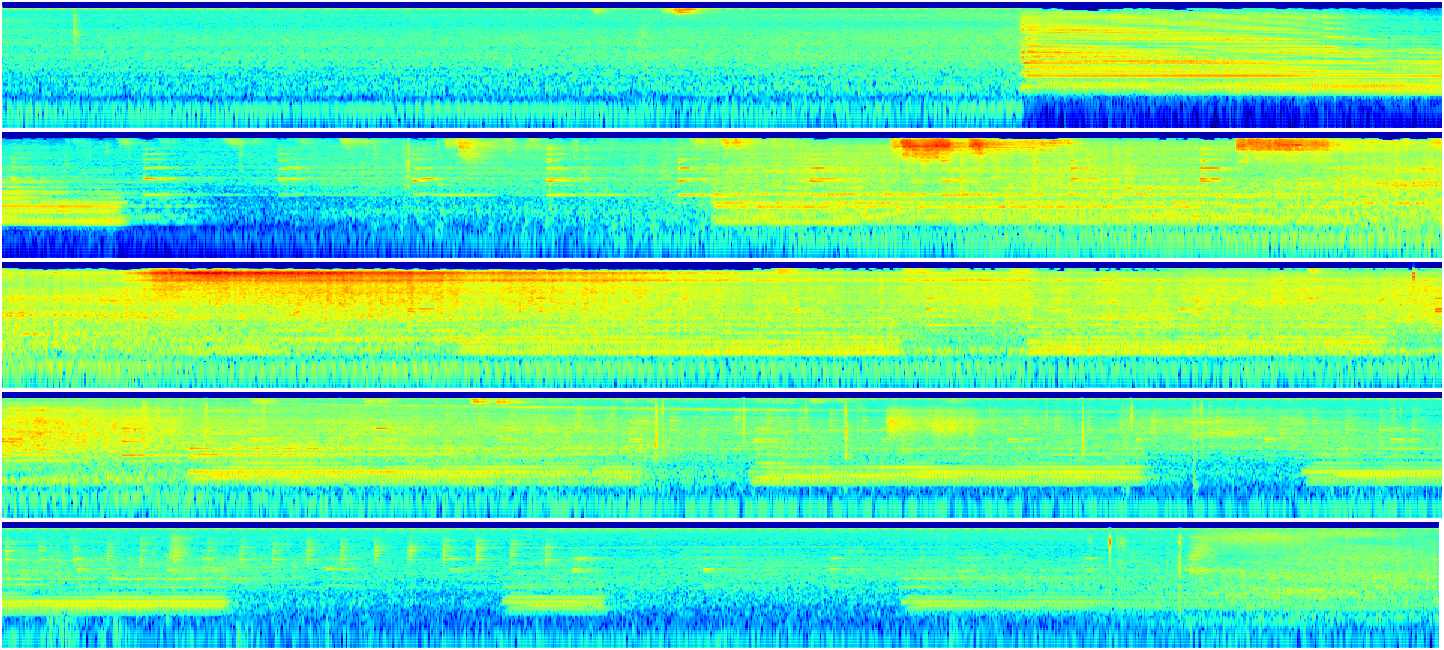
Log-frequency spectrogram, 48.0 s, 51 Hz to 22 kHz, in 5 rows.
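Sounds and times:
rail cars rumbling past: 0.0 - 47.9
train horn blasts: 6.8 - 11.2, 14.2 - 36.6, 37.4 - 40.1, 41.7 - 42.6, 44.4 - 46.6.

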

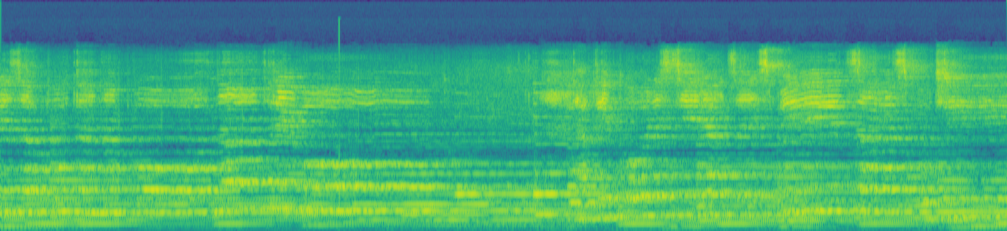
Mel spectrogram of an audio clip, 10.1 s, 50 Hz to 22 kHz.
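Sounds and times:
girls singing into microphones: 0.0 - 4.6, 5.3 - 10.0.

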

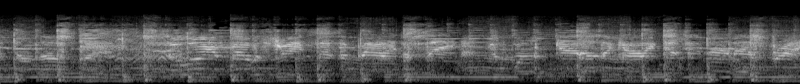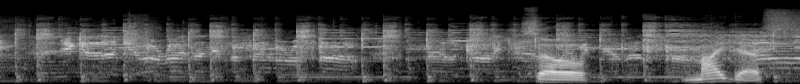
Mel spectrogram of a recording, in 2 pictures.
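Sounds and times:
pop song from small speaker: 0.0 - 16.0.

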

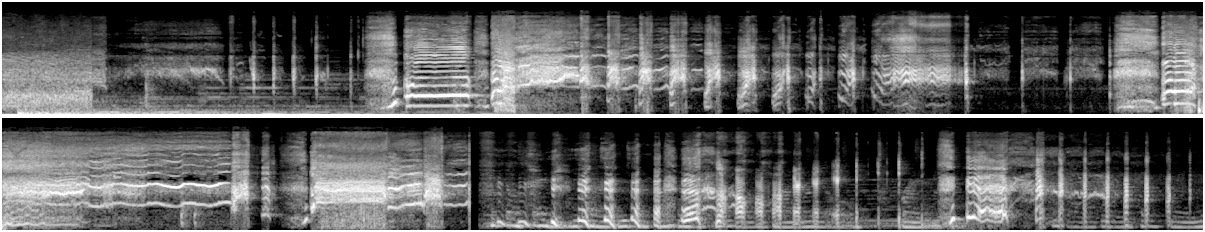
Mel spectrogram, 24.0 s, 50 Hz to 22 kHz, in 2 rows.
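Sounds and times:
person laughing hysterically: 1.0 - 16.7, 18.1 - 20.9, 21.6 - 24.0
person wailing: 3.7 - 6.7, 11.5 - 14.4.

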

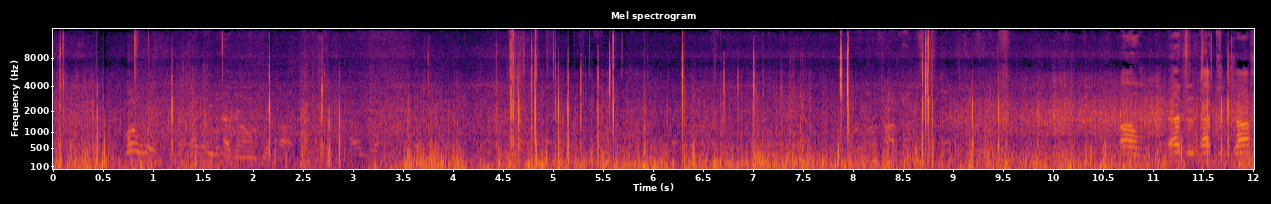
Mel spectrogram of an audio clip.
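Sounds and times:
sharp wind pops: 0.0 - 12.0
wind buffeting microphone: 0.0 - 12.0.

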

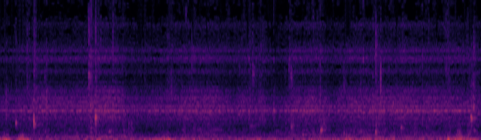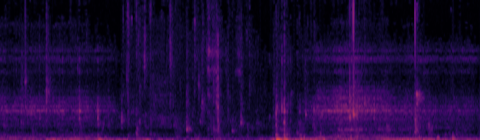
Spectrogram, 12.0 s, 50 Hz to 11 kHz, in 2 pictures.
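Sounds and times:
wind rumble: 0.0 - 12.0.

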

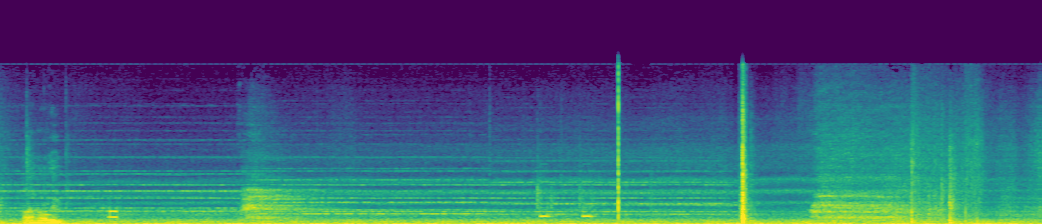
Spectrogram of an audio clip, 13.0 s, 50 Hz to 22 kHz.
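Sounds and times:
dark tense film score: 0.0 - 13.0.

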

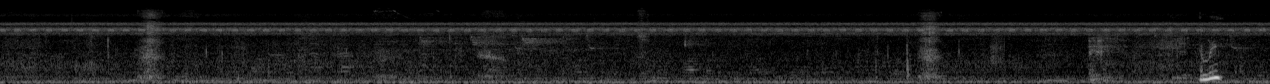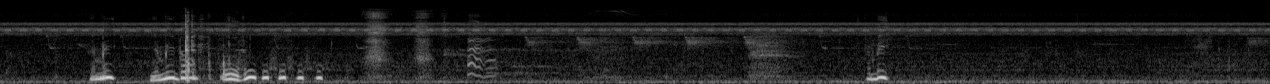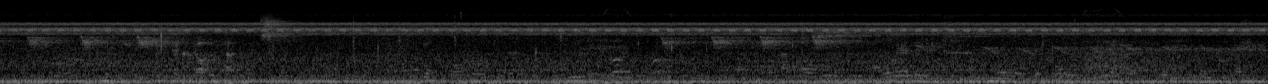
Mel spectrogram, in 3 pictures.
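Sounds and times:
insects buzzing: 0.0 - 38.0.

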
